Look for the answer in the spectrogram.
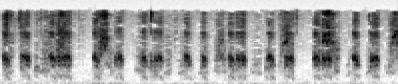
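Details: Tethered decoy chukar partridge during a partridge hunt in Şırnak, Turkey, giving loud rhythmic clucking notes in bunched bursts, about one and a half bursts per second, with brief gaps between groups.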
